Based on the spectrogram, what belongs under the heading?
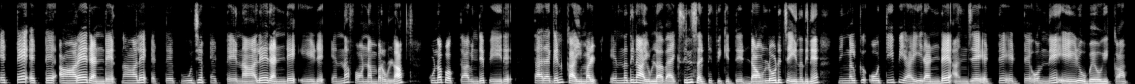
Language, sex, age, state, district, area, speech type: Malayalam, female, 30-45, Kerala, Wayanad, rural, read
